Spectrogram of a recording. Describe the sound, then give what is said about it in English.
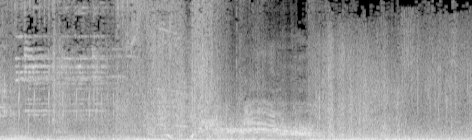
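A rifle shot and a spinning bullet bursting into shrapnel come as a loud, dense mix of booming and crashing that fills the whole clip without pause, with no speech. “He lifts the rifle, takes careful aim, and fires. The spinning bullet unravels and explodes,”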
